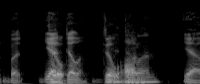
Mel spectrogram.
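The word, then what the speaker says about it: Dillon: were to like look at the word and pronounce it would be delon but yeah dylan yeah like how dylan brooks is pronounced yeah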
